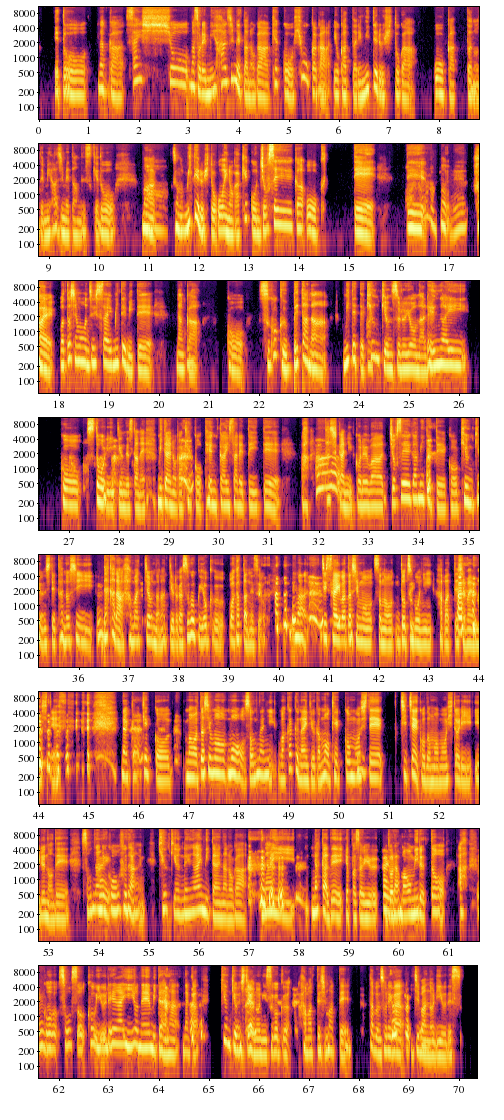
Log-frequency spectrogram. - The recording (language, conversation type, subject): Japanese, podcast, 最近ハマっているドラマは、どこが好きですか？
- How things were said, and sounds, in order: tapping; laugh; laugh; laugh; other noise; laugh; chuckle; laugh; laugh; laugh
